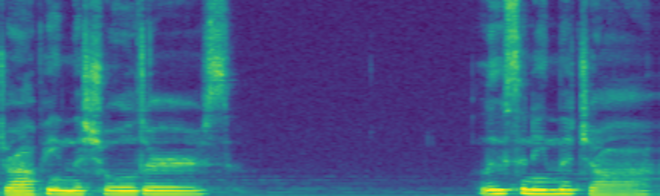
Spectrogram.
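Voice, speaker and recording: A woman leading a guided meditation in a soft voice that turns breathy at phrase ends, gentle and unhurried with long pauses. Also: medium pitch, steady tone. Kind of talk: guided meditation, slow and soothing narration. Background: soft background music.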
